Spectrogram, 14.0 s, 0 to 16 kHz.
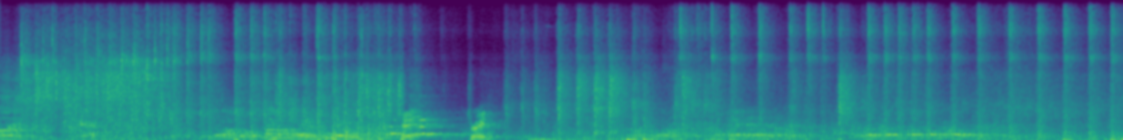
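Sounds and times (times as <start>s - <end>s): airsoft guns firing: 0.2s - 5.2s.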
